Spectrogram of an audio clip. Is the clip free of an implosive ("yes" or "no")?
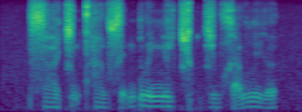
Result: no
